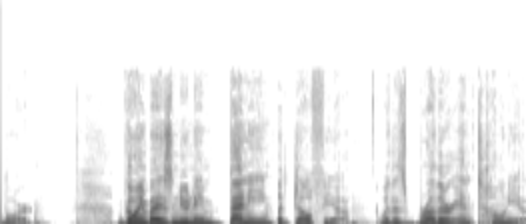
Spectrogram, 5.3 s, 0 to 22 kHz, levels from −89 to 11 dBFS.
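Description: Speech, with a single discontinuity at 2.77 s: the audio jumps abruptly forward, with a brief blip at the join, and the flow of speech does not continue smoothly across that point. The likely cause is a stream segment skipped, where one chunk of a segmented delivery failed to arrive or decode and the player resumed from the following segment, so the programme carries on from later material rather than from where it broke off.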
